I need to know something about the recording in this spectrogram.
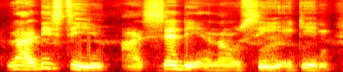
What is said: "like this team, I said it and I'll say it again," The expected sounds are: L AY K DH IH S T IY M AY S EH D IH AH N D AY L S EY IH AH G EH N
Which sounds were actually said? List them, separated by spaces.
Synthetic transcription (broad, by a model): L AY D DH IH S T IY M AY S EH D IH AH N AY W S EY IH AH G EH N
